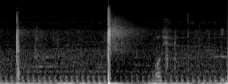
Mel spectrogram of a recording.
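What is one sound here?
A firecracker bursts with a sharp bang.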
